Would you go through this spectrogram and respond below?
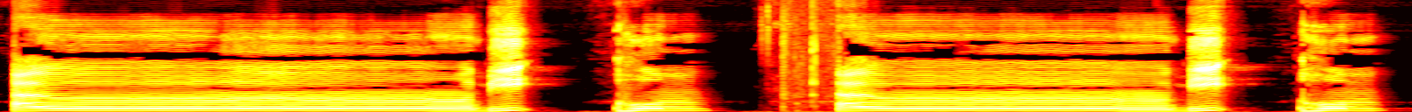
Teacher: disamarkan dan didengungkan ke bunyi mem tapi dia enggak nempel dikasih sehelai kertas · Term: furjah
